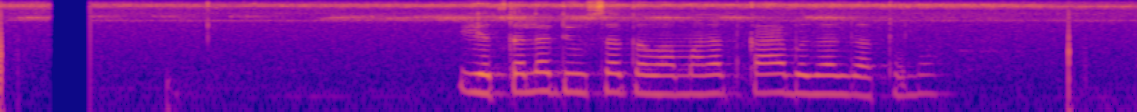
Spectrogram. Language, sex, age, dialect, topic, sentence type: Marathi, female, 18-24, Southern Konkan, agriculture, question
